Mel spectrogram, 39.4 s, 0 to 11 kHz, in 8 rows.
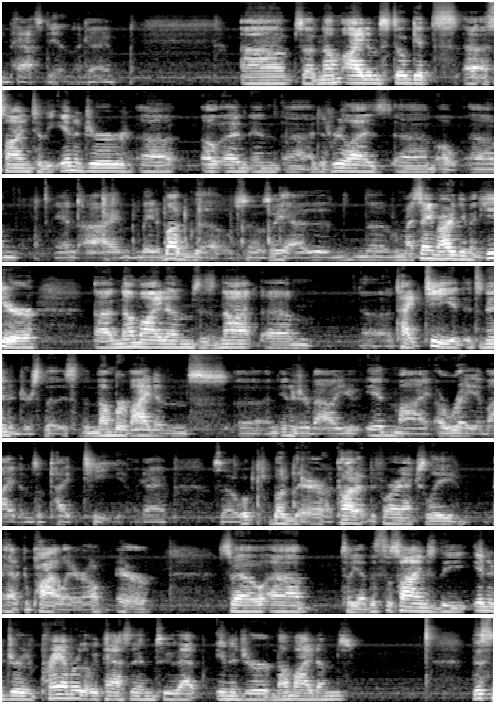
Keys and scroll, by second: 11.0-12.0 typing, 12.7 ctrl+s, 27.6 ctrl+s.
